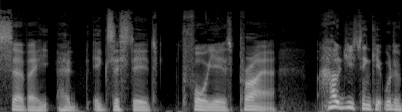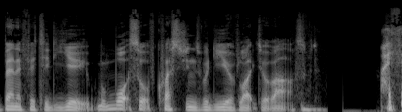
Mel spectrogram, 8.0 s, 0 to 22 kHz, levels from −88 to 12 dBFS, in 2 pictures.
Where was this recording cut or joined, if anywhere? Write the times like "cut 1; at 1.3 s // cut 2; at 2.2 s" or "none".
none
